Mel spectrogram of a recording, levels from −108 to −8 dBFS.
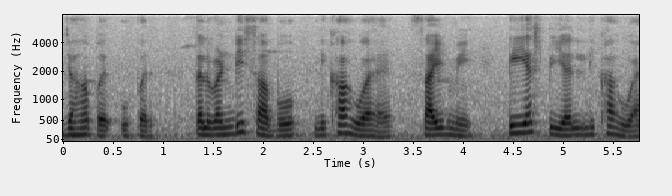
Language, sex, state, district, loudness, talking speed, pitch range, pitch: Hindi, male, Punjab, Pathankot, -21 LUFS, 145 wpm, 130-160 Hz, 145 Hz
